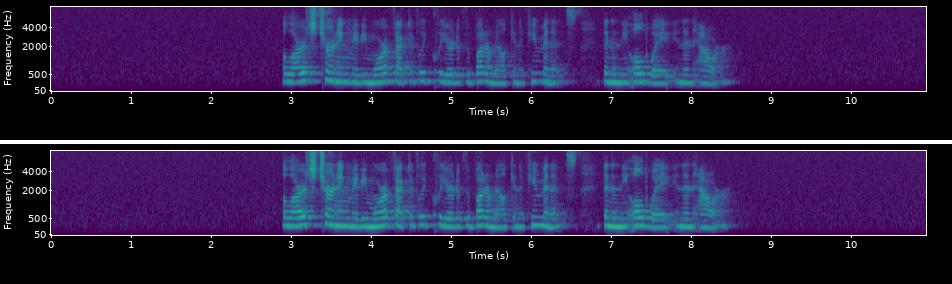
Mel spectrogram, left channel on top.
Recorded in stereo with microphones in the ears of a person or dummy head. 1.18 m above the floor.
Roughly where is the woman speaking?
Centre.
